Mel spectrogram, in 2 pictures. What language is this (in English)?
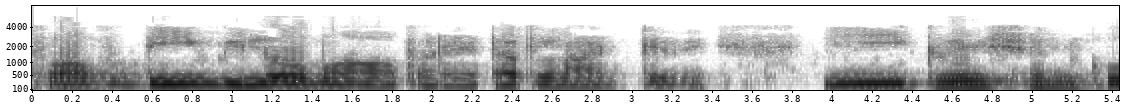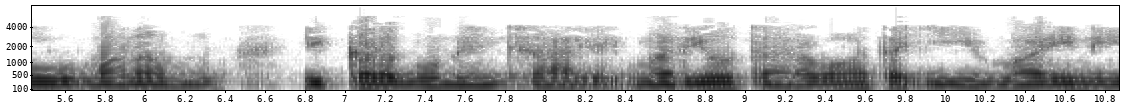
Telugu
